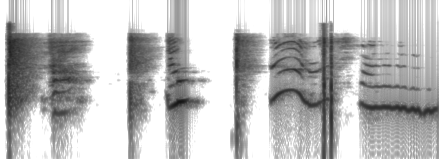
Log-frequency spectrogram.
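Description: Four sharp, loud slapping blows land at uneven intervals, each followed by a high, wavering yelp or cry in between the hits.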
